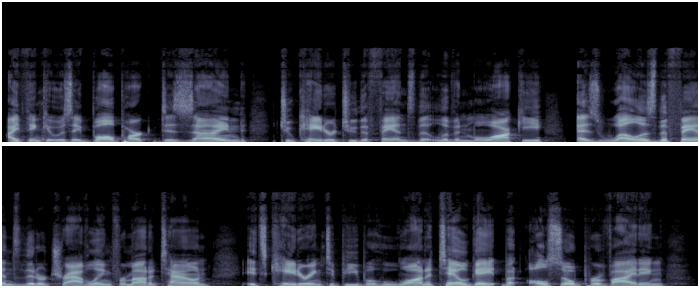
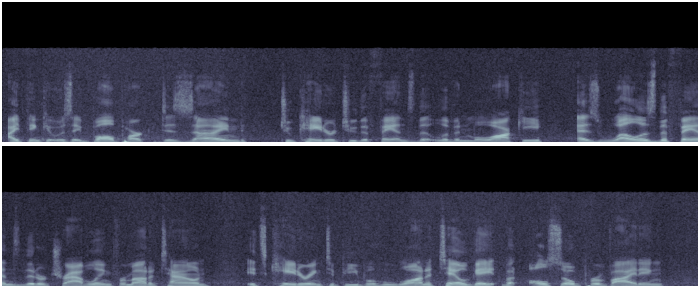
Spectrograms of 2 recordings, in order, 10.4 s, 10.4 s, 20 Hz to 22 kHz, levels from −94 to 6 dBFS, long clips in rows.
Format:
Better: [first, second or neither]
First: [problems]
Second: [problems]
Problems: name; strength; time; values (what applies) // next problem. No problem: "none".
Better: first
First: none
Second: hiss; faint; throughout; 20 dB below the speech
